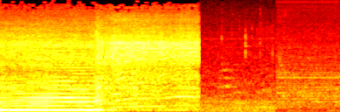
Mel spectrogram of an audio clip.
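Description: Personal bullet-style blender running, its motor blending frozen smoothie ingredients and ice cubes with a steady hum. The tone shifts about a second in, and the motor cuts off suddenly after about two and a half seconds.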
